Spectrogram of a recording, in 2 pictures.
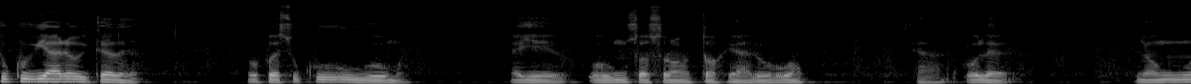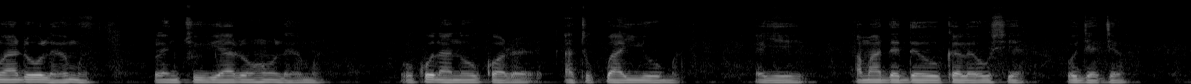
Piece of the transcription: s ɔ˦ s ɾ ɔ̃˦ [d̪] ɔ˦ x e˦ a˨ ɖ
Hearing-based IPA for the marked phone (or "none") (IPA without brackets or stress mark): t̪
